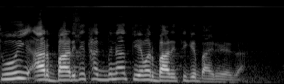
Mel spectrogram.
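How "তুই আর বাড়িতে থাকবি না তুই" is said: plain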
